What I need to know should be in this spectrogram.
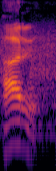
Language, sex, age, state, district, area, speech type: Tamil, male, 45-60, Tamil Nadu, Thoothukudi, rural, read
